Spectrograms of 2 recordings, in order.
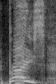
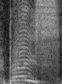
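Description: First: High shouted command; yelled warning. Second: Even higher second shout; higher yelled warning. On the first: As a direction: bark it as impact comes. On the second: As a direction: push the repeat higher still. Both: Acted. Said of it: "Orion going".

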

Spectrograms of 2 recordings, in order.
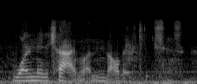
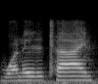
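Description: First: Whispered, no voice; whispering. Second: Said in the usual way. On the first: Pretend. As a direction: breathe the words out as a whisper. Repeats boarding rule.

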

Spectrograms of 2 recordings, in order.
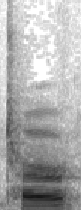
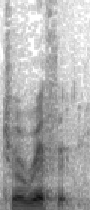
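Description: First: TERRIFIC split into ter, ri, fic with long pauses; syllable by syllable. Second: Said in the usual way. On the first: Shown as a demonstration. Teacher redoing the word for class, syllable by syllable. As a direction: chant Terrific in chunks, f starting the last one. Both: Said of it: "Let's go again".

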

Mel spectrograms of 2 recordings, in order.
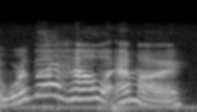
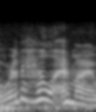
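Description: First: Higher, exaggerated swoop on "hell"; frantic repeat. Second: Said in the usual way. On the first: Real, not acted. Player lost in the gallery, frantic stress on "hell". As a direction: punch "hell" high, frantic and bewildered.

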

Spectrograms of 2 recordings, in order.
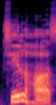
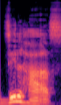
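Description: First: "জিলহজ" with a rounded "o", jil-hos; variant pronunciation. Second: "জিলহাজ" with a long open "a", jil-haas; variant pronunciation. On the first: Teacher offering the first option to memorise, variant pronunciation. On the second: Teacher offering the second option to memorise, variant pronunciation. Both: Shown as a demonstration. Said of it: "আপনি যে কোনো একটি".

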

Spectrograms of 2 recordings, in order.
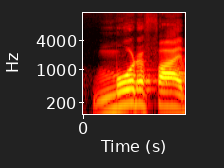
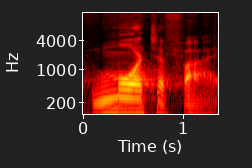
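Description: First: Loud, punched MORTIFY, pitched high; booming pulpit attack on the word; forceful scripture reading. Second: "Mortify" drawn out slowly, syllable by syllable; slow, deliberate MOR-TI-FY; savoring the word. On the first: Acted. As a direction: hit "Mortify" hard like a command. Opens the verse with force. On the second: Real, not acted. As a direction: stretch out "Mortify" to relish it. Savours the word he loves.

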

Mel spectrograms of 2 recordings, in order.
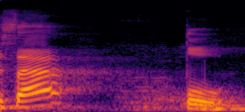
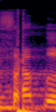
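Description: First: SATU slow, pausing before a heavy T; thick to. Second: SATU with an ordinary light t, quick; plain satu. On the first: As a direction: raise the tongue and thicken the TU in SATU. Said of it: "terdengar tebal suaranya". ("satu" dengan t tebal) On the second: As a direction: say SATU as in everyday Indonesian. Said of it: "Bukan satu". ("satu" dengan t biasa) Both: Shown as a demonstration.

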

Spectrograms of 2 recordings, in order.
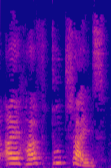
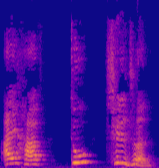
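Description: First: Put-on slow "childs" with an s tacked on; slow wrong example ending on "childs"; wrong plural. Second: Put-on slow "children" with short i, chil-dren; teacher's slow model, "children" in two clear syllables; correct plural. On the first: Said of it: "Ne me dites pas". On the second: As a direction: separate out "two children" slowly. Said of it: "Il faut dire". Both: Shown as a demonstration.

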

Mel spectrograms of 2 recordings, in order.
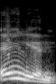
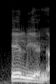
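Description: First: এলিয়েন starting with "ey"; correct pronunciation. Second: এলিয়েন starting on pure "e"; wrong pronunciation. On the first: Teacher says what we will say, এলিয়েন with "ey" glide. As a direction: say "EY-lien" with gliding first vowel. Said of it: "তারপর এটাকে বলবো". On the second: Teacher shows what many of us say, এলিয়েন mispronounced with plain "e". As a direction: say "e-lien", no glide. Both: Shown as a demonstration.

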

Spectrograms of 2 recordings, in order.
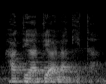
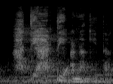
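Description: First: Said in the usual way. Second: Hushed warning. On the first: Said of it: "repeated warning". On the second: Shown as a demonstration. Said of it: "repeated warning, unvoiced".

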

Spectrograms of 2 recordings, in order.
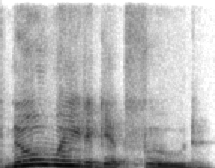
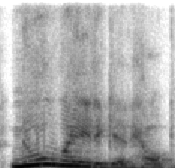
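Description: First: Angry, settling. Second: Loud, higher, peak of the accusation; angry outburst. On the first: Chopin finishing his accusation, loud and falling. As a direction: still loud but easing off, falling at the end. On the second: Chopin accusing the visitor's father, loudest angry outburst. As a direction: hammer NO at full volume. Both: A narrator's reading. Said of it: "His eyes were afire".

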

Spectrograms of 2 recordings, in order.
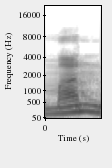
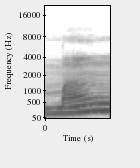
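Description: First: মান ending in a short, clear n; plain n. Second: মাং with the final n hummed through the nose; nasal ghunna. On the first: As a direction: say মান with no nasal hum. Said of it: "একটি হচ্ছে মান বলে". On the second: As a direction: hold a nasal "ng" at the end of মাং. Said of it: "গুণনা করে বলতে হবে". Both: Shown as a demonstration.

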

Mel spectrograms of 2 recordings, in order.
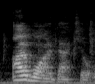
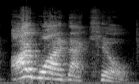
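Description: First: Said in the usual way. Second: Loud, slow complaint; frustrated shout. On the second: Real, not acted. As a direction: complain loudly at the screen. Shout over a lost kill.

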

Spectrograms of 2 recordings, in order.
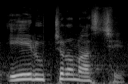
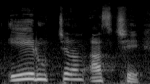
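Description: Both takes have the same delivery.

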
